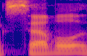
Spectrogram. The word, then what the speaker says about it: Sevil: JN, my lore savior, put out a tweet saying Sevil is pronounced like devil. Just swap the D with an S.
